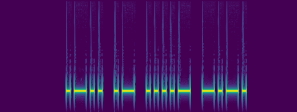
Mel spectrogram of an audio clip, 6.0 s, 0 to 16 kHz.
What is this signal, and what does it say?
Morse code, heard as a keyed tone, about 15 wpm, 700 Hz. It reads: LA4C
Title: DXCC-100 Call Signs - 4 Characters - Repeated 2x - 15wpm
